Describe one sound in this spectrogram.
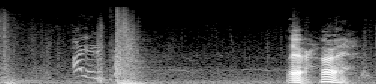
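A man grunts and cries out in pain.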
